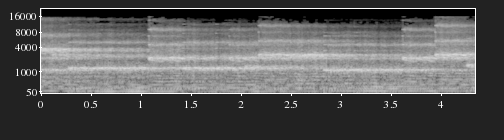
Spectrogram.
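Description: Waldorf Quantum polyphonic synthesizer played in sustained chords: a dense pad with a hiss-like edge, the chord changing roughly every second.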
